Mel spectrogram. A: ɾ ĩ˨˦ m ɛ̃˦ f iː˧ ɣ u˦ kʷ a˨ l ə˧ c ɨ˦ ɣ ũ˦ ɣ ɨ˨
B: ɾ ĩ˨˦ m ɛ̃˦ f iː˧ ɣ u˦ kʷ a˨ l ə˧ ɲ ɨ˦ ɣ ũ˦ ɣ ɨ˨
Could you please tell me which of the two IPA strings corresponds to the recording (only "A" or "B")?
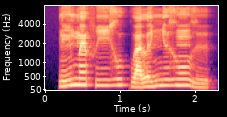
B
